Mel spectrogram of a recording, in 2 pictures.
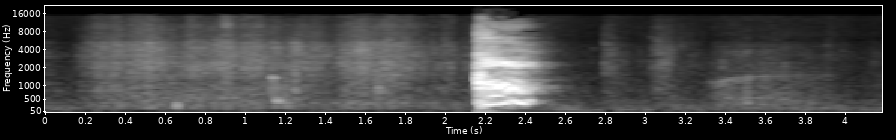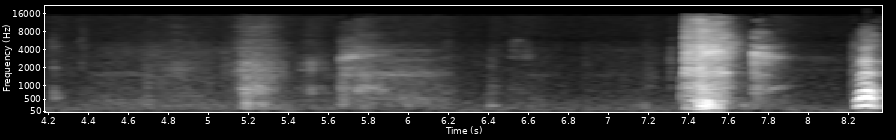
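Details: Pet coughing oddly, then making faces: three abrupt, harsh bursts, one early and two close together near the end, with soft rustling and quiet between.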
